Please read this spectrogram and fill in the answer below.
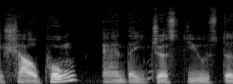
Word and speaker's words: XPeng: that the lettering of x-pang the outside and so on and the name like the pronunciation x-pang is just used internationally inside China and I say xiaopung and they just use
